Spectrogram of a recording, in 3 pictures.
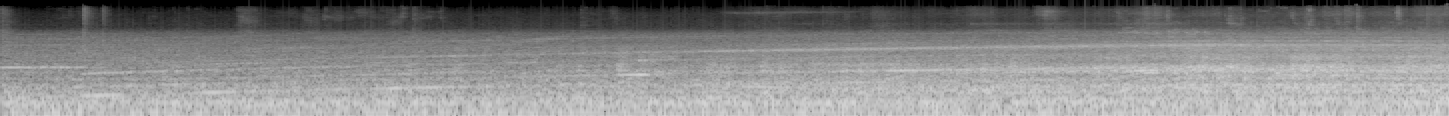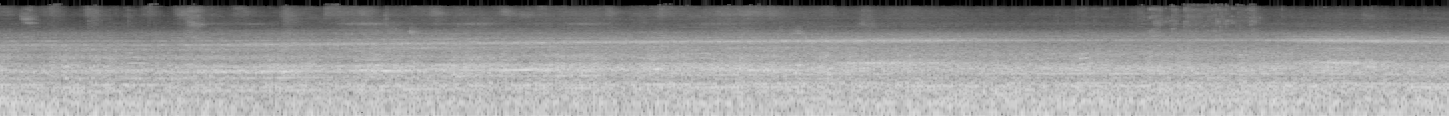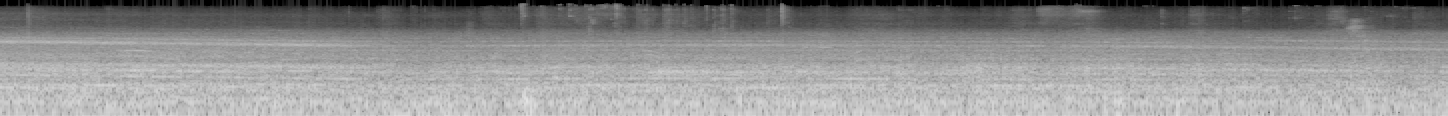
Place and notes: Banqiao District, New Taipei City - Take the MRT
